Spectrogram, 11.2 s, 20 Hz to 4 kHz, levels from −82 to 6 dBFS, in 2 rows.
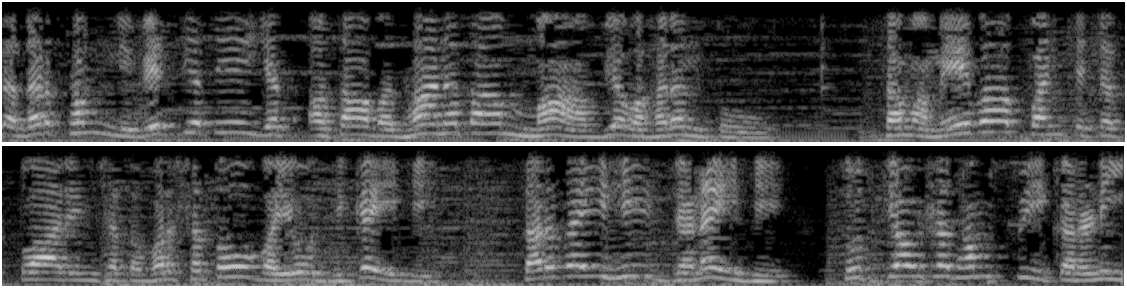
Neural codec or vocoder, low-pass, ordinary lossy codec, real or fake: none; 3.6 kHz; Opus, 64 kbps; real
